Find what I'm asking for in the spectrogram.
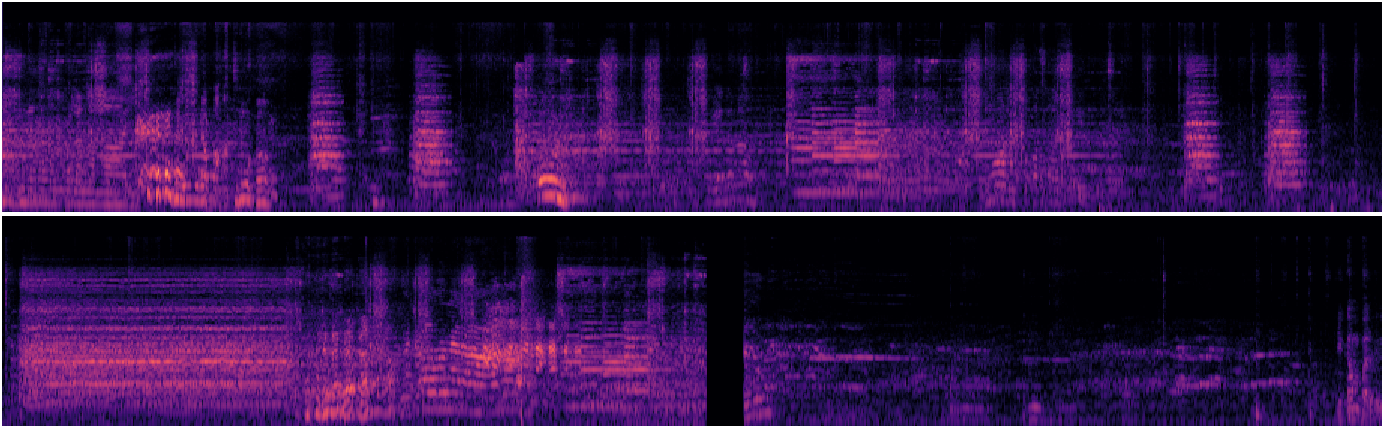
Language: Romanian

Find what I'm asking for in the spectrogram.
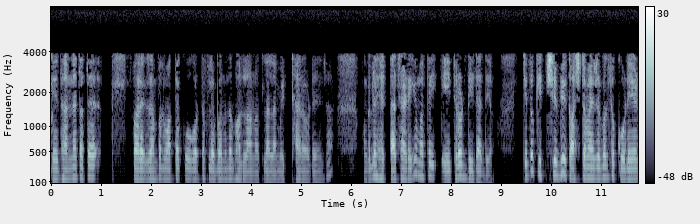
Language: Odia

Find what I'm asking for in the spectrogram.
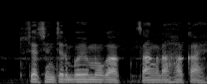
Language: Marathi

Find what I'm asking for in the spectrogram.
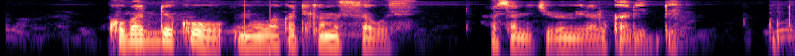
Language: Ganda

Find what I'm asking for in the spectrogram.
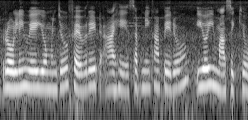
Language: Sindhi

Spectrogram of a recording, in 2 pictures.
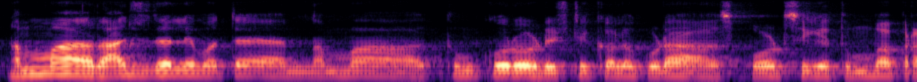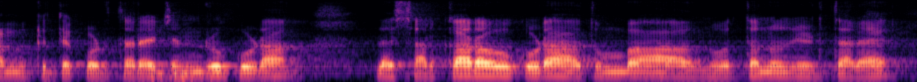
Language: Kannada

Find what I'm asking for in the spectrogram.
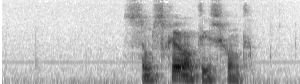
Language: Kabyle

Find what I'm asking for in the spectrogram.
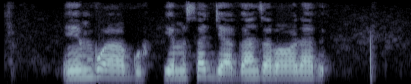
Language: Ganda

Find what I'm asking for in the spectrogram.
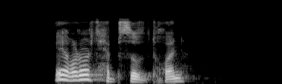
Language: Kabyle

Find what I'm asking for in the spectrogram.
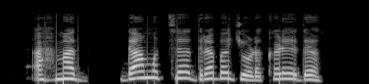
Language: Pashto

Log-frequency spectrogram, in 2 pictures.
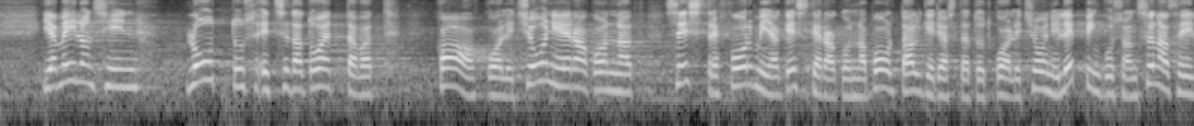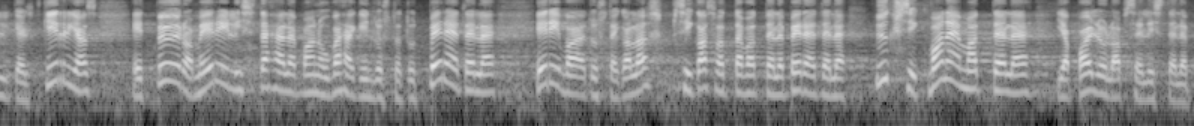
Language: Estonian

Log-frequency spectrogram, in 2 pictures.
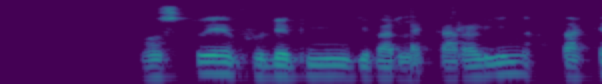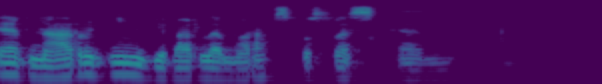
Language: Czech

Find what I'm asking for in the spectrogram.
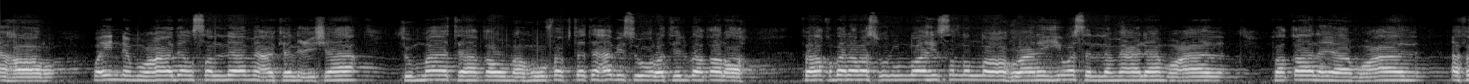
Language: Arabic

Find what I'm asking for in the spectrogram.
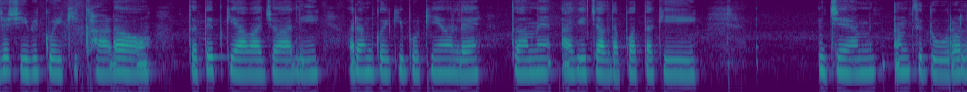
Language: Jaunsari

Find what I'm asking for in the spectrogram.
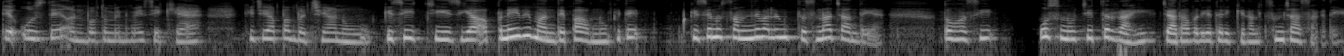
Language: Punjabi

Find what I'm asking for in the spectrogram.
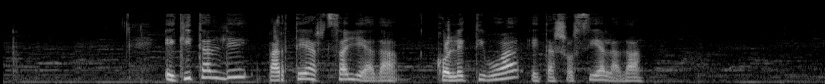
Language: Basque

